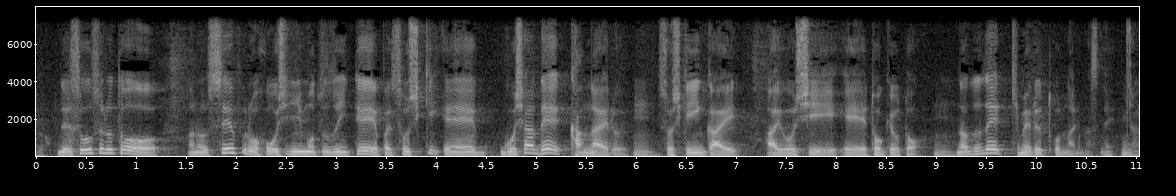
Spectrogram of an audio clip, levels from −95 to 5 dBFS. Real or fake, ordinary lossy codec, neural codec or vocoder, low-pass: real; none; none; 7.2 kHz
